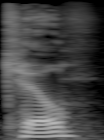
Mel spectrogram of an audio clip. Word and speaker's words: kiln: Because one of the other things Mike Kaysen does, he will occasionally build a giant kiln or kill, because that's how you're supposed to pronounce it.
